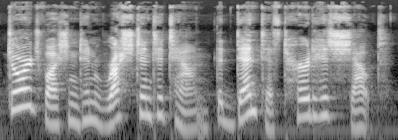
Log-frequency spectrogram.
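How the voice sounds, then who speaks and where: Female storyteller, unhurried, dramatic children's read-aloud, mid-range voice. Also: medium pitch, big pitch swings, a bit bright. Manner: dramatic, deliberate storytelling delivery. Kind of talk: expressive children's picture book read-aloud.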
